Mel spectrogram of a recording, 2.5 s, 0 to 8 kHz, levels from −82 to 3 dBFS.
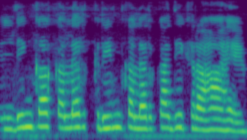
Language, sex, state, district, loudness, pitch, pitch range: Hindi, female, Chhattisgarh, Sarguja, -16 LUFS, 265 Hz, 235-275 Hz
